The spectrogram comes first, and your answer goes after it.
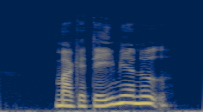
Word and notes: macadamianød: mɑgaˈdεjmia-; ma-

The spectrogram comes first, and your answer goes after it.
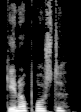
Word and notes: genopruste: [ ˈgεn- ]

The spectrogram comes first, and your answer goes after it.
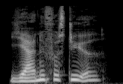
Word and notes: hjerneforstyrret: dansk

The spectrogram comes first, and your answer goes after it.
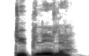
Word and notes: dyblilla: ˈdyb-

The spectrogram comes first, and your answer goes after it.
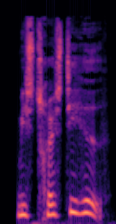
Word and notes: mistrøstighed: misˈtʁœsdiˌheðˀ; ˈmisˌtʁœsdiˌheðˀ

